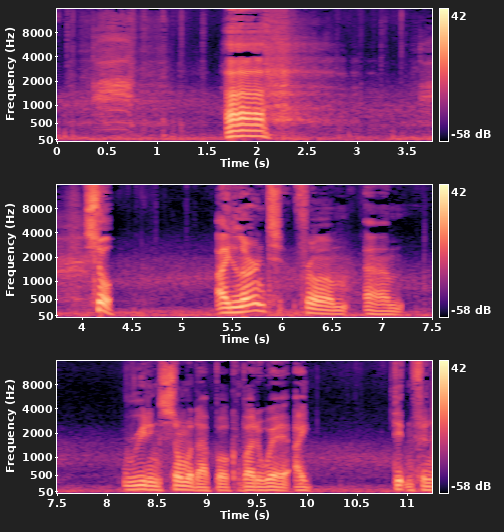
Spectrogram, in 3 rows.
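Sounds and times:
crow cawing: 0:00.2 - 0:01.1, 0:03.5 - 0:04.1
speech: 0:01.7 - 0:02.3, 0:04.1 - 0:04.4, 0:05.3 - 0:07.3, 0:08.2 - 0:10.1, 0:10.9 - 0:11.2.

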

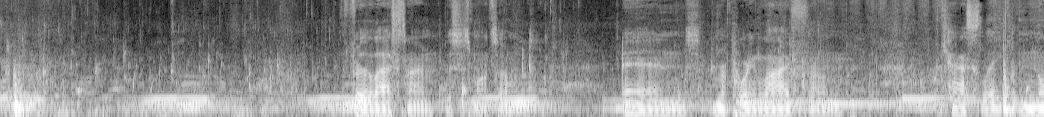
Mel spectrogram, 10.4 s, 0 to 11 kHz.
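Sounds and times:
soft splash: 0:00.0 - 0:03.3
water trickling and gurgling in a pond: 0:00.0 - 0:10.4
speech: 0:03.8 - 0:05.6, 0:06.2 - 0:08.6, 0:09.4 - 0:10.4.

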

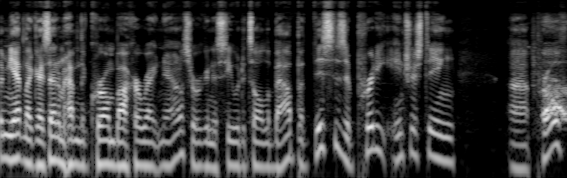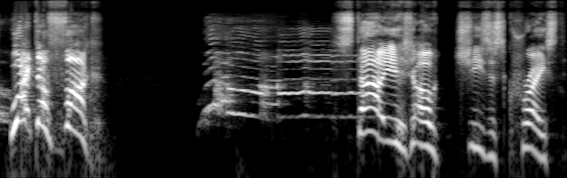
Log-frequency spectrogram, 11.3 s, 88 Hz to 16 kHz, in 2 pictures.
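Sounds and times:
speech: 0:00.0 - 0:06.8, 0:09.1 - 0:11.3
person yelling loudly in the room: 0:05.4 - 0:06.7, 0:07.7 - 0:09.8.

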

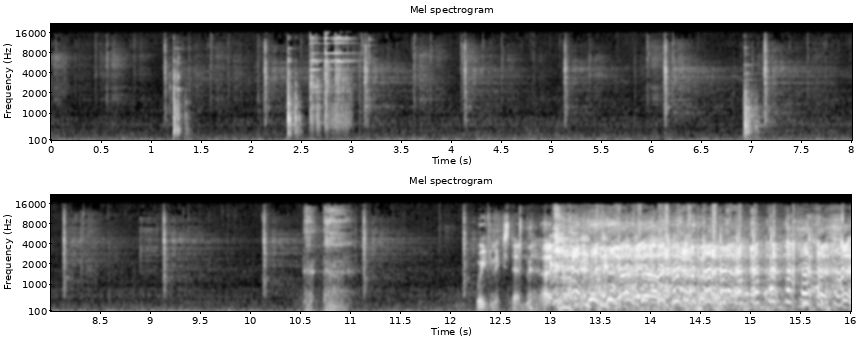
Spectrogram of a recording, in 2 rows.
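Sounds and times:
low steady room hum: 0:00.0 - 0:16.0
forks clinking on ceramic plates: 0:02.4 - 0:03.2
speech: 0:12.3 - 0:16.0
laughter: 0:12.6 - 0:16.0.

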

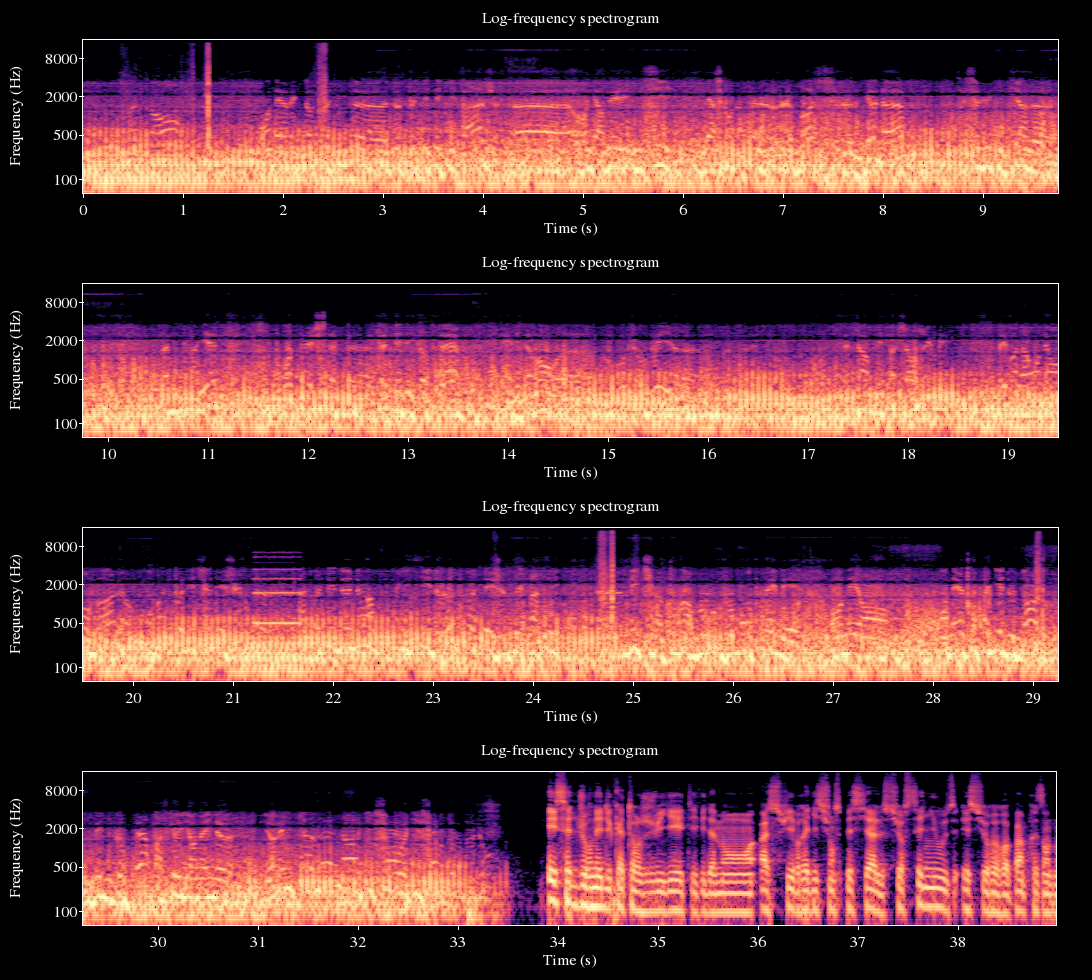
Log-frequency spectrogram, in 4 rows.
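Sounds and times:
military helicopter engine and rotor drone heard in the cabin in flight: 0:00.0 - 0:33.5
wind-like rushing in a helicopter cabin: 0:00.0 - 0:33.5
speech: 0:34.0 - 0:38.9.

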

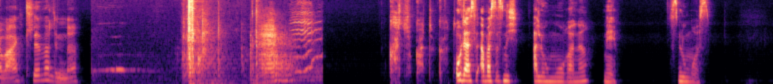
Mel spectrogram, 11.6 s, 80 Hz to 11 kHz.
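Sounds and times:
speech: 0:00.0 - 0:01.2, 0:03.9 - 0:04.6, 0:06.8 - 0:09.3, 0:10.0 - 0:10.7
door clunking: 0:02.7 - 0:04.8.

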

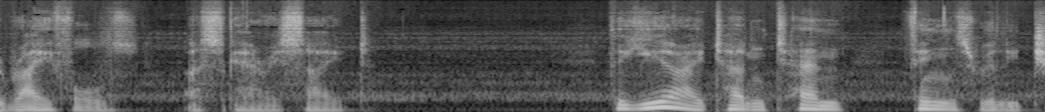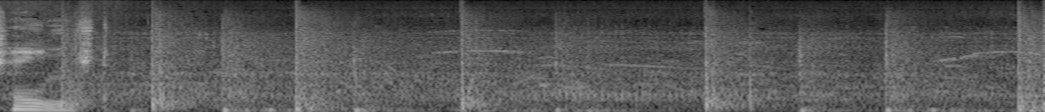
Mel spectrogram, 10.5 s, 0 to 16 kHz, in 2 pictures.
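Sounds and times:
speech: 0:00.0 - 0:01.9, 0:03.0 - 0:06.1
steady murmur of noise: 0:04.4 - 0:10.4
firecrackers popping for Tet Lunar New Year in central Vietnam: 0:04.6 - 0:10.4.

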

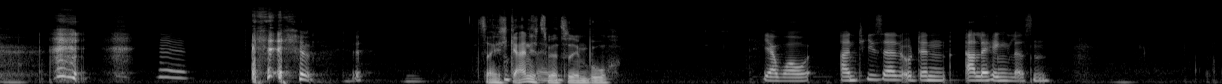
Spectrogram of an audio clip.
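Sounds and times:
speech: 0:00.5 - 0:00.9, 0:03.0 - 0:03.3, 0:04.8 - 0:06.3, 0:07.7 - 0:10.6
person coughing: 0:02.5 - 0:03.2.

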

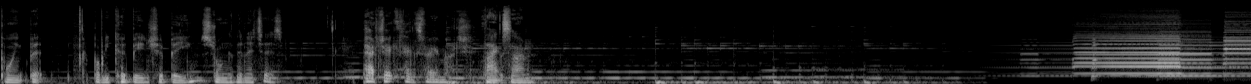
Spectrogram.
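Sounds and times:
speech: 0:00.0 - 0:03.0, 0:03.6 - 0:05.6
car horns honking in a New York City traffic jam: 0:10.2 - 0:12.5.

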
